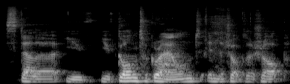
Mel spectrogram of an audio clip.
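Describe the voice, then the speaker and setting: A man's voice: mid-range voice, steady tone, moderate pace, darkish tone. British man hosting a tabletop game podcast. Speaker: game master and podcast host. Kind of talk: casual game narration and chat.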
